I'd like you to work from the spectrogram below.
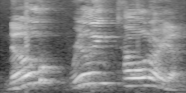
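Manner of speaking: high, loud disbelief; mock surprise. Real, not acted. Host teasing a young audience member, high and loud. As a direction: act amazed at his answer.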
